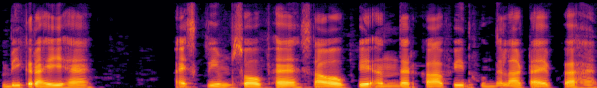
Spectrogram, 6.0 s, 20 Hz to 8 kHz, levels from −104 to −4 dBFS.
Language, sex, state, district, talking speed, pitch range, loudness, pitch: Hindi, male, Bihar, Jahanabad, 140 wpm, 100-110 Hz, -20 LUFS, 105 Hz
